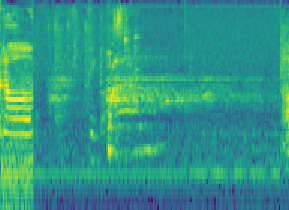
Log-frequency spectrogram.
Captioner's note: blowing out a deep breath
